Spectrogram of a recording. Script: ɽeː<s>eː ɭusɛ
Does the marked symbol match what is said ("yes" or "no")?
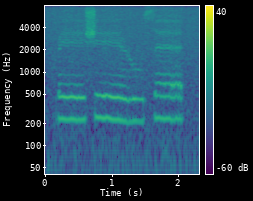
no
